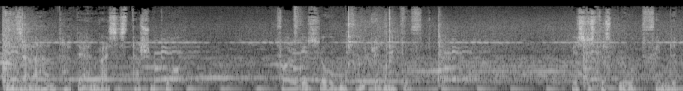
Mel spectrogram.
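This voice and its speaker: A man delivering poetic scripted narration for a radio play as a deliberate recitation. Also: low-pitched, steady tone. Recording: loud music behind the voice. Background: plucked guitar music.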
